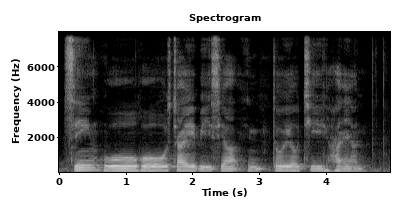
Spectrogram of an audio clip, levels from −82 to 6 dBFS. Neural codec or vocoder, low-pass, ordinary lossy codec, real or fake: none; none; none; real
